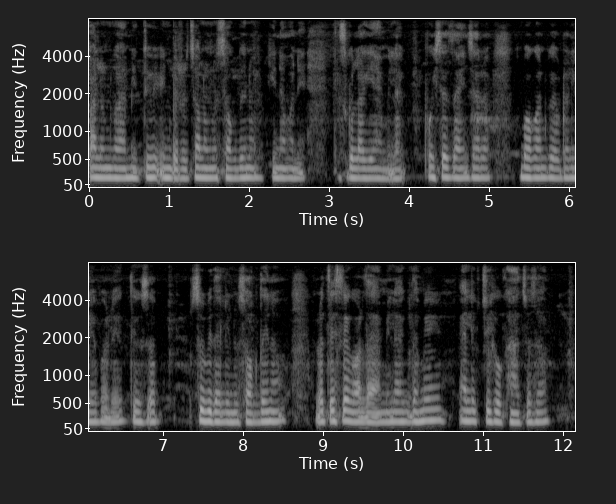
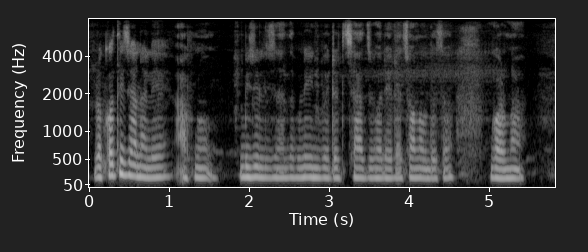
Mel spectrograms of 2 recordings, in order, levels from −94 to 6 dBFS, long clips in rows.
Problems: none marked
